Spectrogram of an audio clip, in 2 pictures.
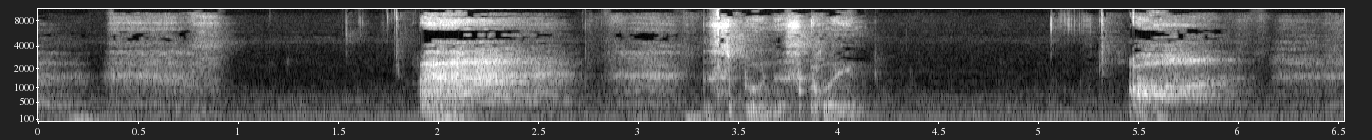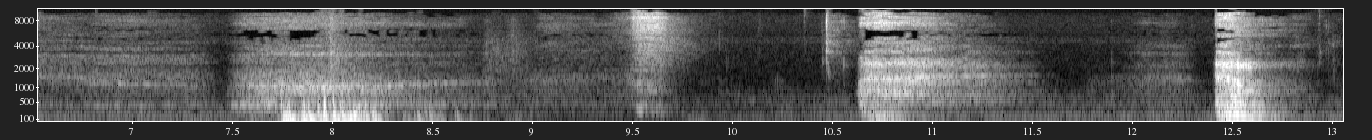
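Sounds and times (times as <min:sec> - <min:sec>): man gasping and breathing hard: 0:01.9 - 0:03.3, 0:05.5 - 0:09.8, 0:10.6 - 0:11.5.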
